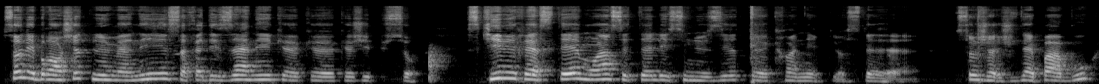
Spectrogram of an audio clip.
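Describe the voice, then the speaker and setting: A woman with a Québécois accent who is fighting a cold, and her voice sounds congested. She speaks at an ordinary pitch in a casual, rambling way. She often stops and restarts her sentences. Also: a little hiss or hum. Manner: rambling, halting, full of restarts. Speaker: guest sharing product testimonial. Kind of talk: casual live chat.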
